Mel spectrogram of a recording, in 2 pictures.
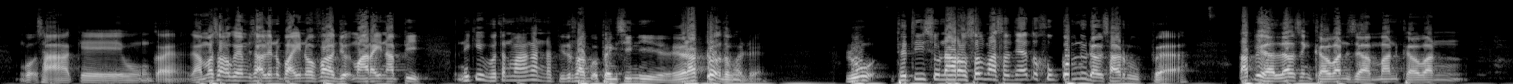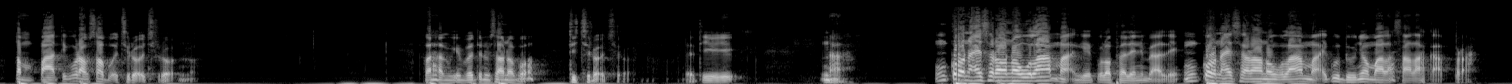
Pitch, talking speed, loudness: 140 Hz, 150 wpm, -18 LUFS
